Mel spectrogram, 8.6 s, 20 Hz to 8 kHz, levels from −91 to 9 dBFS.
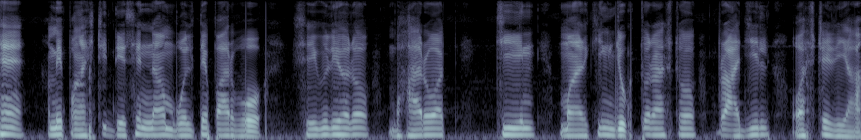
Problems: constant background noise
